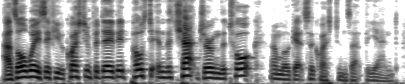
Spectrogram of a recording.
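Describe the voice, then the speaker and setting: A man's voice: a little high, sing-song, fast talker. A man hosting an online event, introducing the next speaker over a video call. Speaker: event host.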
